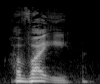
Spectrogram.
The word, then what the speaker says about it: Hawaii: So we went to Hawaii for. – You're saying it wrong. Hawaii. – No, Hawaii. – No, Hawaii. – They have like a weird pause, like between the two eyes.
